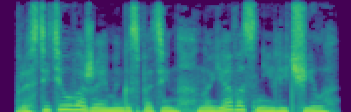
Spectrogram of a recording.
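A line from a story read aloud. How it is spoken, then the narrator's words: Quiet but very confident. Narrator (Russian): тихо, однако очень уверенно произнесла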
